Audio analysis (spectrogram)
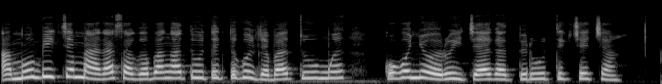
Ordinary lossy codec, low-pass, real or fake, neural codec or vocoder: Opus, 32 kbps; 10.8 kHz; real; none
